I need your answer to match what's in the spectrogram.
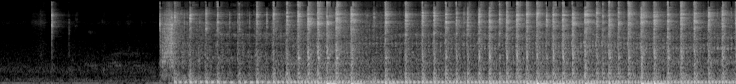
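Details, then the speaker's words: Yamaha F1ZR two-stroke owner says runs rough at the clutch; it catches and idles with an uneven, gravelly rattle over popping exhaust, pointing to worn clutch housing rubber dampers (checked before teardown). "udah jelas ya ini ada sedikit kayak karet kopling sudah oblak atau sudah ause"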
